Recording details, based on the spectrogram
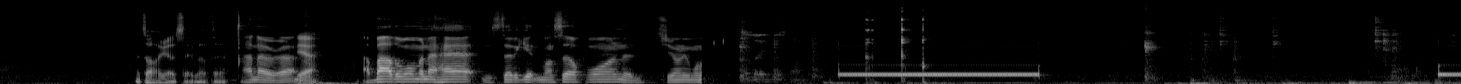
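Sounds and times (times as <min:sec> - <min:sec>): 
speech: 0:01.4 - 0:07.0
telephone ringing on a call: 0:08.4 - 0:10.4, 0:14.4 - 0:14.6.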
